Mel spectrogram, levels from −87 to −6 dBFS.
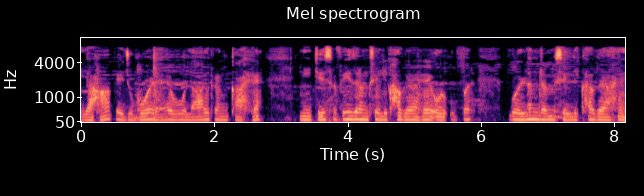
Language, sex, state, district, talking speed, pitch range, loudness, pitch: Hindi, male, Haryana, Rohtak, 185 wpm, 120-135 Hz, -21 LUFS, 130 Hz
